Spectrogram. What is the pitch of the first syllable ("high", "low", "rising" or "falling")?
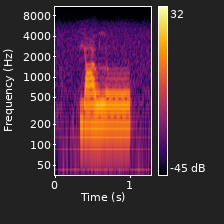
high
